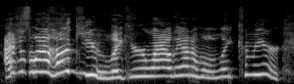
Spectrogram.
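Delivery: high, loud and quick, gushing; Buddy cooing at a raccoon; childlike gush. Retold or imitated. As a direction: coo at a wild animal like an excited kid. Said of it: "he's like".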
